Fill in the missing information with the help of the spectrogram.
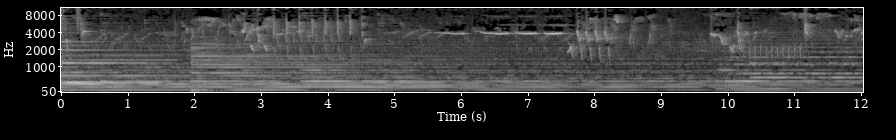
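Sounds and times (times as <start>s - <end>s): birds chirping: 0.0s - 12.0s
calm music with held chords: 0.0s - 12.0s.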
